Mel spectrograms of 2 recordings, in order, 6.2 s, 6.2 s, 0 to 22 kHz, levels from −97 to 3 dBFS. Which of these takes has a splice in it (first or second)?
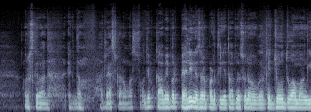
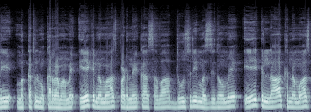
first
